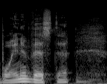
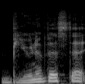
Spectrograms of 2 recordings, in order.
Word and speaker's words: Buena Vista: certain portion of them call it Buena Vista and that's actually even in documentation from the early days of the Town it was almost taken on as a pronunciation and that is just an absolute travesty that is an affront to the Spanish language and I refuse to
